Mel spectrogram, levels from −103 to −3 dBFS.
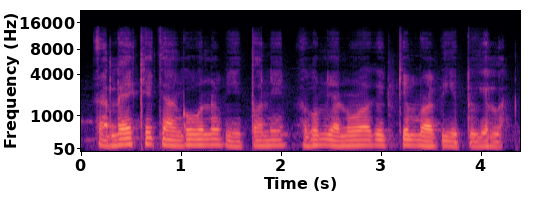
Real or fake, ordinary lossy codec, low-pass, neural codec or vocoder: fake; none; 14.4 kHz; codec, 44.1 kHz, 3.4 kbps, Pupu-Codec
